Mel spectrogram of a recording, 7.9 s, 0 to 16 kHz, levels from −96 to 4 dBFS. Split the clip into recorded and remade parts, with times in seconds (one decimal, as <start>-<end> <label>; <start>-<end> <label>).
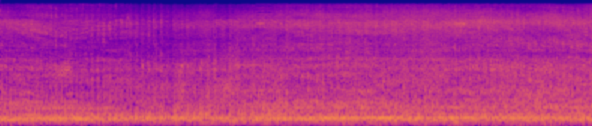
0.0-1.7 recorded; 1.7-3.9 remade; 3.9-5.1 recorded; 5.1-6.2 remade; 6.2-7.9 recorded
